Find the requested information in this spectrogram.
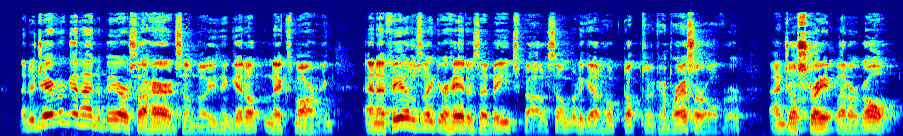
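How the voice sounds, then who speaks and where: Talking at a very fast pace, a man with a fairly high voice speaks in a Newfoundland accent with ordinary pitch variation. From Newfoundland, Canada. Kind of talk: casual talk to camera.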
